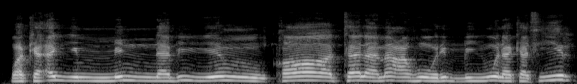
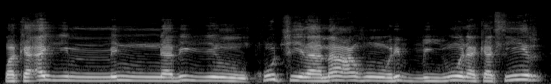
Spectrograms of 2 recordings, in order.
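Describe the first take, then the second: First: Said in the usual way. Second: قتل said "qutila", short u then i; slow recitation with قتل as "qutila", no long a; passive-verb reading. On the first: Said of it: "قرأ الدوري بضم القاف بدون ألف". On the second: Shown as a demonstration. Teacher shows al-Duri's reading of قتل as passive "qutila". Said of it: "بضم القاف بدون ألف وكسر التاء هكذا".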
